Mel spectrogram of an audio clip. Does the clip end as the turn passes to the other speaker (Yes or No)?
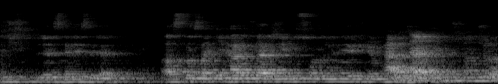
Yes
